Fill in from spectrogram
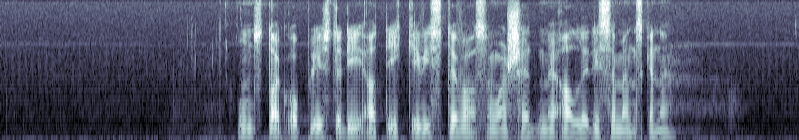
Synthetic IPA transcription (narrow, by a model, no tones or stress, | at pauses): ʊnsd̪ɑ̰ːɡɔ̰plyːst̪əd̪iːʔɑt̪̚d̪ḭːɪkəʋɪst̪əʋɑ̰ːsɔmʋɑːʃɛd̪mḛːʔɑləd̪ɪsəmɛnskənə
